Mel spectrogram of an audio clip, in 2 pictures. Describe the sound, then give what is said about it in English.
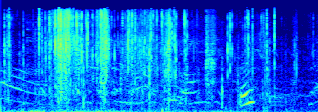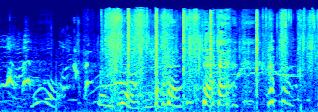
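Crackly, rustling bursts as a crisp packet is crinkled, heard beneath lively chatter from children playing around it. “Popcorn. It looks like popcorn. Crunchy. It's a crisp packet.”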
